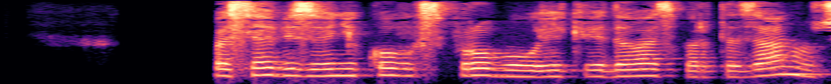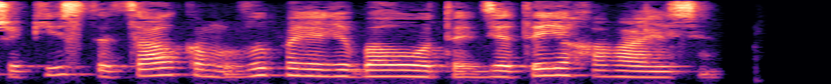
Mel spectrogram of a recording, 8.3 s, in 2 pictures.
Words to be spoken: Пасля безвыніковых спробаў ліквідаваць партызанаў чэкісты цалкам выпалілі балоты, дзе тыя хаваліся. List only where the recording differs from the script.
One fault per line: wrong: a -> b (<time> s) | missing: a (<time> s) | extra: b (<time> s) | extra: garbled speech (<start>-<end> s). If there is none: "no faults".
no faults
